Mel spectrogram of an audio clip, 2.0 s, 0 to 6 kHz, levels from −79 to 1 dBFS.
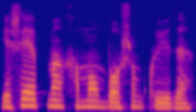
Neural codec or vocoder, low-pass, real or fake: none; 5.4 kHz; real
